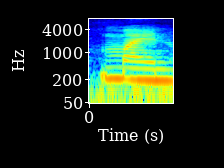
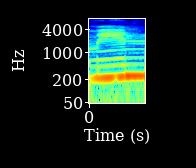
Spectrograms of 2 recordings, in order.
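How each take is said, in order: First: The vowel sounds like the 'a' in cat. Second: The vowel sounds like the 'e' in bed. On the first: The speaker calls it right. "मैन हुआ" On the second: The speaker calls it wrong. "मेन नहीं हुआ"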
